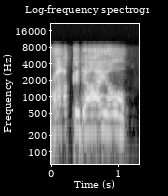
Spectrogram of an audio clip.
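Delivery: soft whisper. Showing a class a hearing test, whispering words to guess: whispering. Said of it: "I'm gonna whisper some words".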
